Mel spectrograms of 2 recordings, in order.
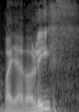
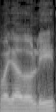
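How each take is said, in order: First: The word ends with a th-like sound. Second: The word ends with a plain d sound. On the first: "se pronuncia Valladolid" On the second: "en lugar de Valladolid"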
